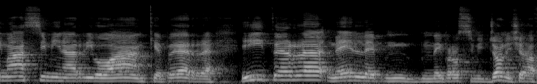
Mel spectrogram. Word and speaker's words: Ether: Ethereum, o Ether, ragazzi, sarebbe meglio pronunciarlo nel modo giusto. Forse è meglio iniziare a parlare dicendo Ether.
